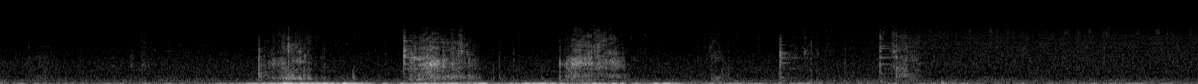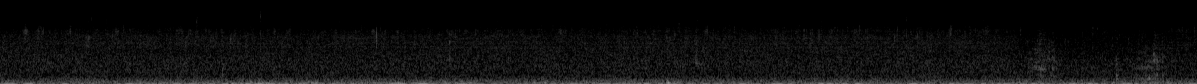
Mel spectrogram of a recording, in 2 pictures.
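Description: Beef liver, potatoes and mushrooms frying in a large metal cauldron. A wooden spoon stirs and scrapes the pan in four or five loud strokes a few seconds in, then the food sizzles steadily.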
